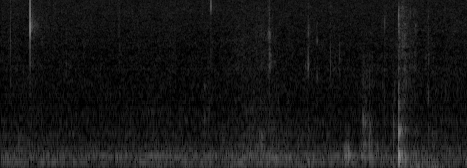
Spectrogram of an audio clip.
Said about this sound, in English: Hold on, let me sip my water.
